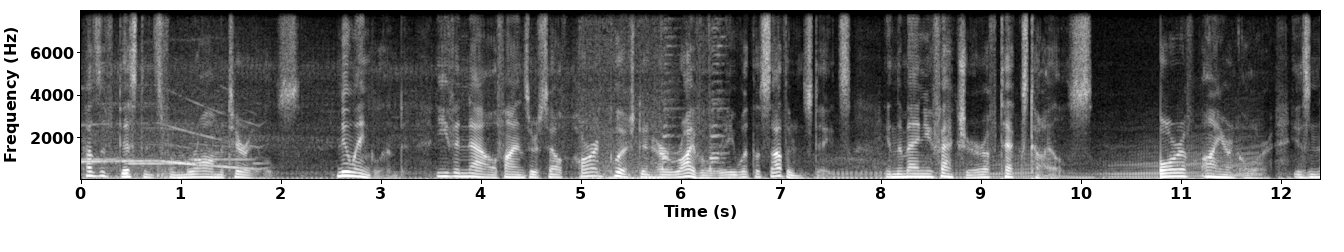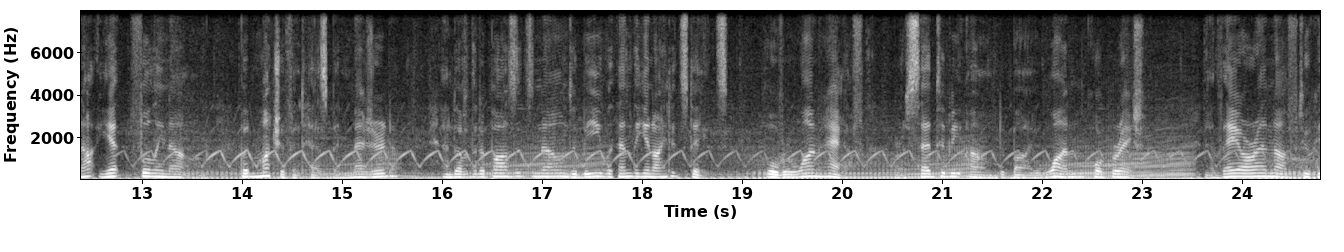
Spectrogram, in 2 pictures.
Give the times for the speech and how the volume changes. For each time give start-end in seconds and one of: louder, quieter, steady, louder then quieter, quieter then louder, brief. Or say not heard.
0.0-24.7 steady.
